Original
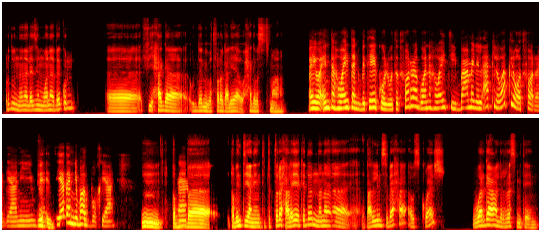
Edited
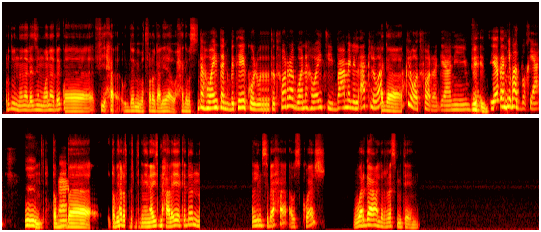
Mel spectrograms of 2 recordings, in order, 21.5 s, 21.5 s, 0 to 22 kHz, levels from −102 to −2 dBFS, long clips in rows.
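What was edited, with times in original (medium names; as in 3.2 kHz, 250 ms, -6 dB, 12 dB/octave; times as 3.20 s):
1.26–2.21 s: delete
3.16–3.57 s: move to 10.06 s
5.28–6.54 s: delete
7.79 s: stutter 0.03 s, 6 plays
12.16–13.80 s: speed 125%
15.48–16.33 s: reverse
17.08–18.13 s: room tone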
